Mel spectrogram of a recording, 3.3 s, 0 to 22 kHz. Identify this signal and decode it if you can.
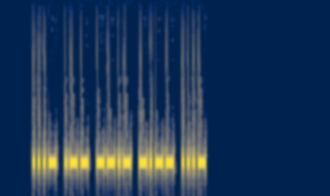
Morse code, heard as a keyed tone, about 44 wpm, 700 Hz. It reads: VWQYV
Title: Code Groups - 5 Letters - 45wpm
